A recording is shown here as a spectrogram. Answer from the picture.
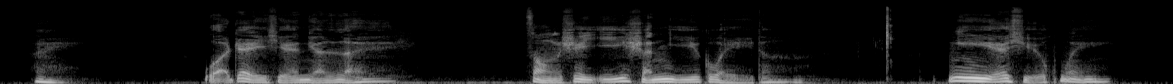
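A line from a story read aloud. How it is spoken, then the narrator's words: Long heavy sigh. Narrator (Chinese): 长叹了一声说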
